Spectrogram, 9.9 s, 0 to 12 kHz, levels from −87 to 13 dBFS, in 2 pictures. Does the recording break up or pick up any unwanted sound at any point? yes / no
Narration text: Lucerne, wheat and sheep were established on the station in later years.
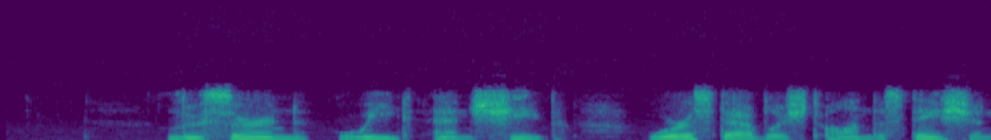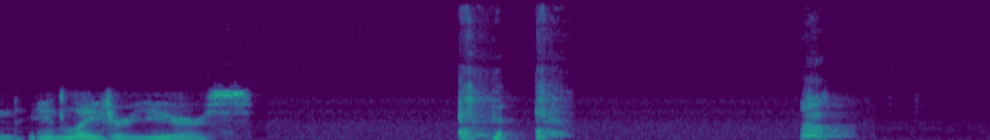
yes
